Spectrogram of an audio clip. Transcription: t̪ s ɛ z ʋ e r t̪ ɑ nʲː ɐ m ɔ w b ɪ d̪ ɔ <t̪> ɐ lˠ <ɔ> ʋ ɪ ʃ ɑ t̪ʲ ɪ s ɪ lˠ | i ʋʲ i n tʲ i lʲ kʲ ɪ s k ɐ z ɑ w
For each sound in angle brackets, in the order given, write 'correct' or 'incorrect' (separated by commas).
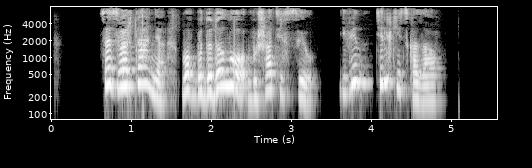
incorrect, correct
